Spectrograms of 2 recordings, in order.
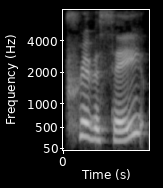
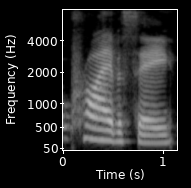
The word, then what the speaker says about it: privacy: Privacy or privacy. Again, American and British, but again, the Brits have been influenced by Americans and you will often hear privacy. But traditionally, the more accepted pronunciation in the UK was privacy.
